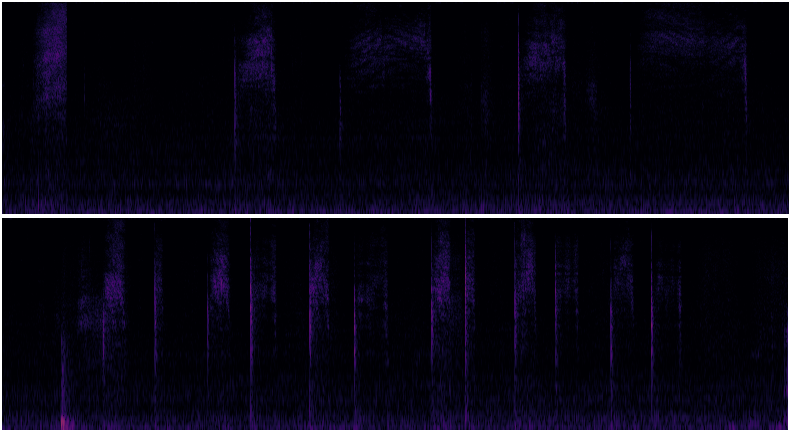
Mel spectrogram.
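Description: Chalk tapping and scraping on a lecture-hall board, a long run of scattered sharp ticks and short strokes, some louder knocks, over a steady room hum with no voice.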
